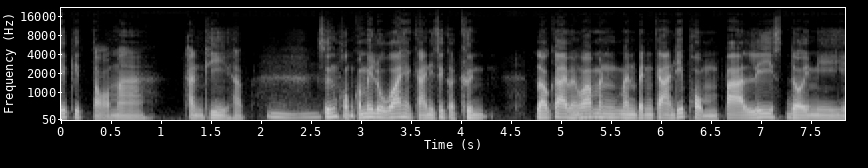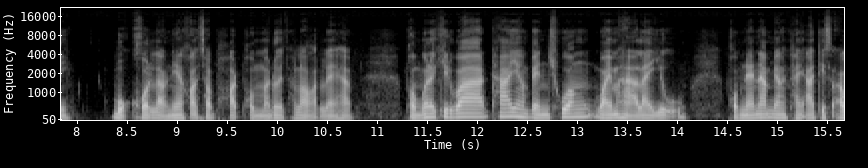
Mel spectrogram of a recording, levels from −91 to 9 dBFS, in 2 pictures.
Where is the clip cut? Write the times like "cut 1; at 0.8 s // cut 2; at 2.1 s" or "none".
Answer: cut 1; at 6.6 s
